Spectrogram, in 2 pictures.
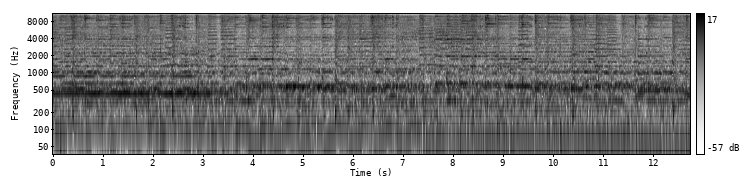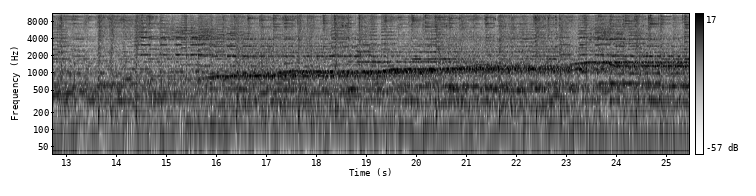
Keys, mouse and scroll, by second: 15.9 double click, 22.7 double click.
